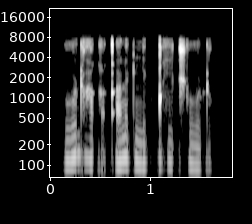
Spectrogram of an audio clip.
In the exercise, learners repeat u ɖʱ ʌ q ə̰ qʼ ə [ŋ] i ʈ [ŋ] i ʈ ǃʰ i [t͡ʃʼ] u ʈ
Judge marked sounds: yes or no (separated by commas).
no, yes, yes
